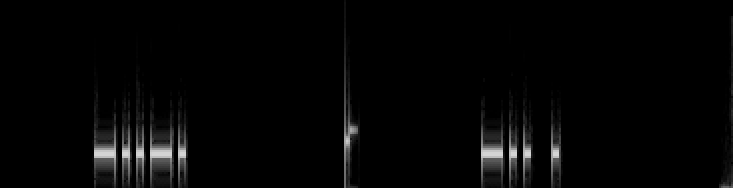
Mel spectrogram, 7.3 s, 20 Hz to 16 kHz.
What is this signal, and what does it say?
Morse code, heard as a keyed tone, about 17 wpm, 700 Hz. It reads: / DE
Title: Top 180 QSO Elements 17wpm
